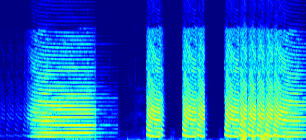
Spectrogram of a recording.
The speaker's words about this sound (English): I should have never put that on her because now she's going to abuse it. I finally put her air horn on there, guys. Yay, I'm so happy.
